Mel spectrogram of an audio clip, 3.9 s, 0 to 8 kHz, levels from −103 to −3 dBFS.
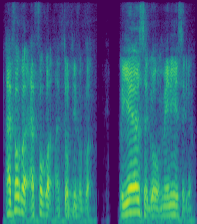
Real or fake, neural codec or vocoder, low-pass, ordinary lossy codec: fake; codec, 16 kHz, 4.8 kbps, FACodec; none; none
